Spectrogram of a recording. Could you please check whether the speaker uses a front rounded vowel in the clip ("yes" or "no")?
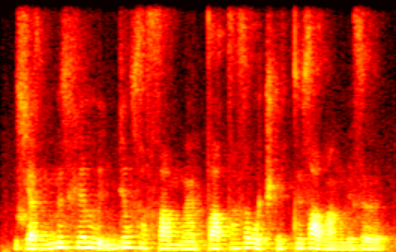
yes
